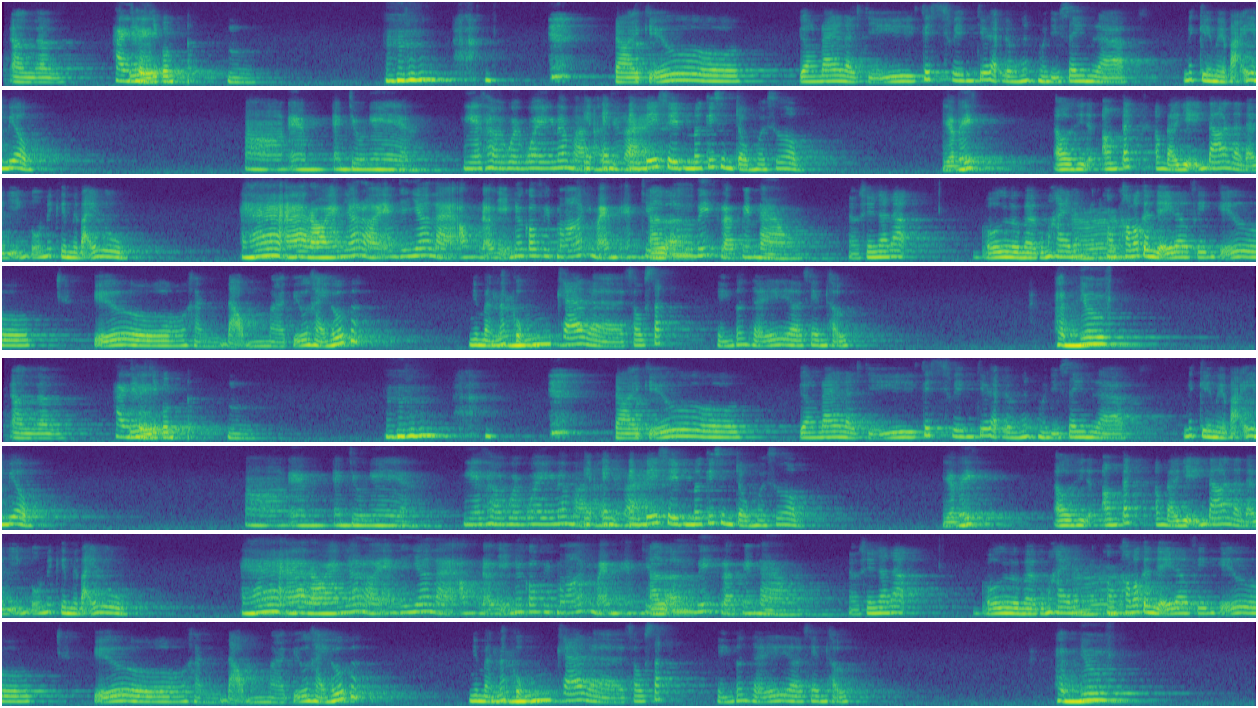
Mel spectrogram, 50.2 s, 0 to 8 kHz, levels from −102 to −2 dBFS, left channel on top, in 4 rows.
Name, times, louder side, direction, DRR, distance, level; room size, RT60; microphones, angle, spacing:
voice 1, 0.1-0.6 1.3-1.7 2.2-2.6 4.8-5.0 5.5-5.7 6.1-7.4 8.0-11.2 11.8-12.9 18.4-20.6 23.1-26.4 31.5-32.0 33.5-34.2 34.8-37.9 38.5-41.2 42.3-44.3 44.8-46.1, left 2 dB, 15° left, 0.4 m, -23 dB
voice 2, 1.1-1.6 3.8-4.7 6.3-6.4 15.0-16.8 17.1-19.1 21.9-22.3 27.5-33.1 35.8-36.3 42.5-43.0 48.1-48.7, left 2 dB, 45° left, 1.1 m, -22 dB
21.0 x 14.0 x 4.0 m
head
